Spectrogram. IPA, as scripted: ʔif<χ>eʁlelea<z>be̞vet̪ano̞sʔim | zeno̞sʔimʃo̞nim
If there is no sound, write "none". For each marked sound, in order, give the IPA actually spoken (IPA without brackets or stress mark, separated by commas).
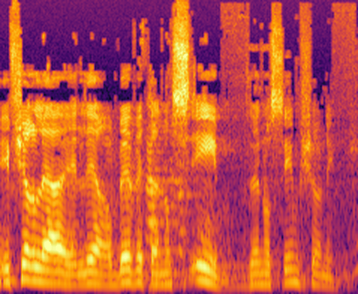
ʃ, ʁ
